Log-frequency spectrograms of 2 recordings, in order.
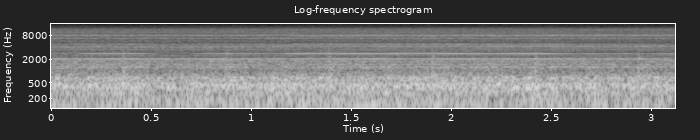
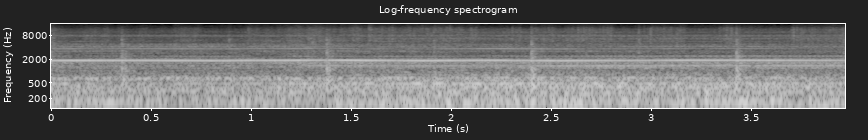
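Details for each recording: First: Webasto diesel heater running on high with a homemade replacement controller (555 modules, MOSFETs, no ECU): steady even roar with a faint high whistle, no sputter or drop-outs; heater stays lit and has not flamed out, normal running. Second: Webasto diesel heater on a homemade 555-based replacement controller, low setting: steady fan whoosh with sharp pump tick about once a second over a thin uneven burn; flames out, needs slower fan or more fuel.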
